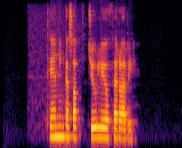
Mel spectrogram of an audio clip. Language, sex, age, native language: Icelandic, male, 20-29, Icelandic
